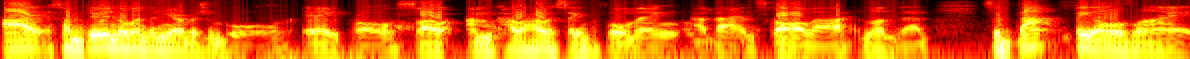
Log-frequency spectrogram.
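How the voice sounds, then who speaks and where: A man speaks with a British accent at a fairly quick pace. His pitch is medium. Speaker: reality TV contestant and singer. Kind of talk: casual chat. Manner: animated.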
